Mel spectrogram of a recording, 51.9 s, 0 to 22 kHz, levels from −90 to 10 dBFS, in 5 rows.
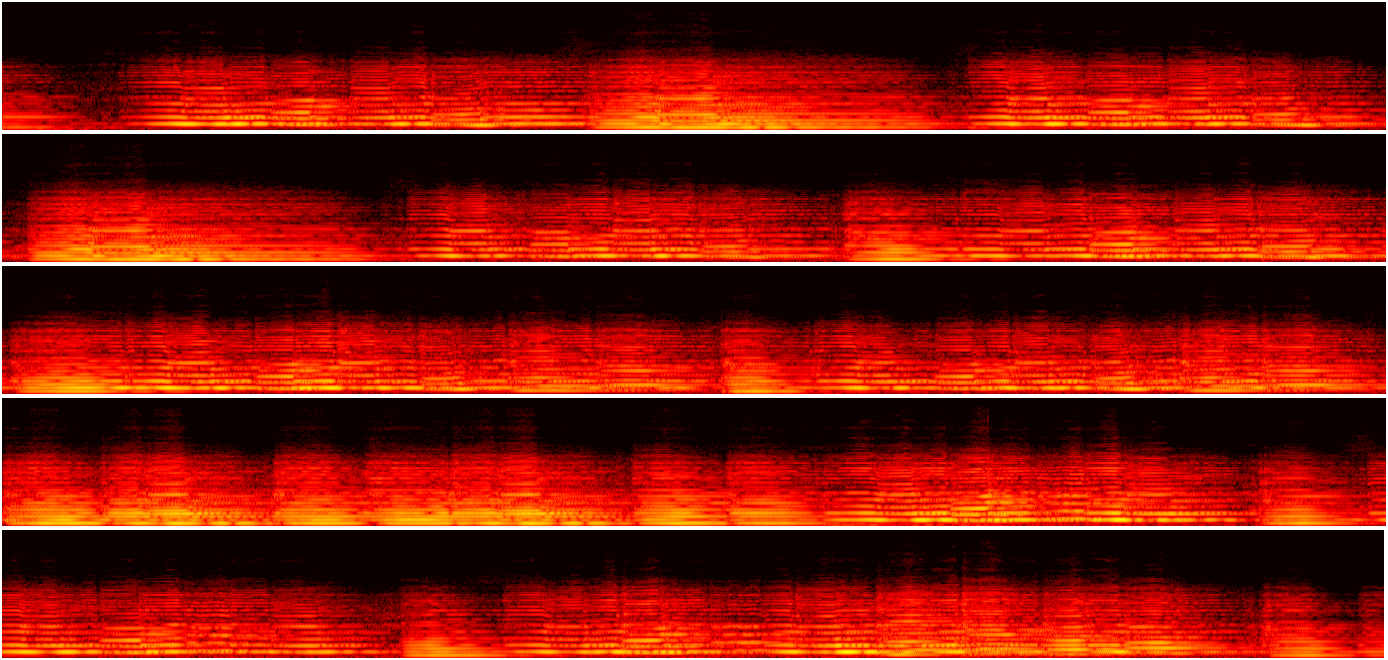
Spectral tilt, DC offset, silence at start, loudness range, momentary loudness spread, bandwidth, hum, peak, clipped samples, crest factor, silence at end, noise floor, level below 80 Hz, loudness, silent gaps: -9.5 dB/octave; under 0.1%; 0 s; 6 LU; 12 LU; 5 kHz; none; -12 dBFS; under 0.1%; 16 dB; 0 s; -55 dBFS; -62 dBFS; -29 LUFS; none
